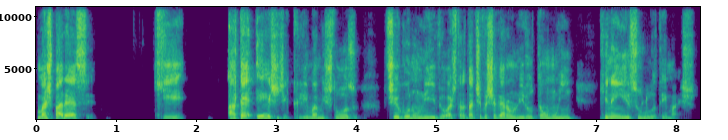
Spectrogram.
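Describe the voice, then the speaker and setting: A man with a Brazilian Portuguese accent hosts opinionated political commentary, sarcastic and mocking, translating clips aloud. His voice is a little high and darkish, with lively intonation and normal speed, in a dry, clean studio recording.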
